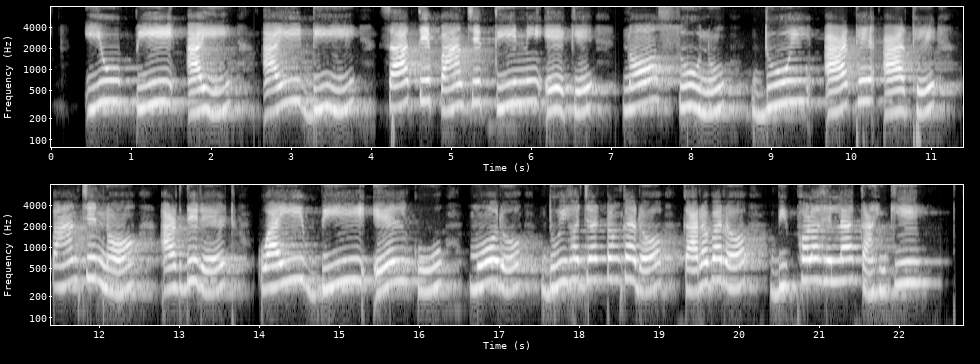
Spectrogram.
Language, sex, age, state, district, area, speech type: Odia, female, 45-60, Odisha, Khordha, rural, read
